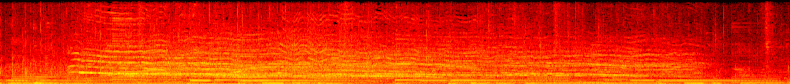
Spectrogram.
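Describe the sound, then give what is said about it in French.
A live concert audience applauds and cheers continuously, a dense wash of clapping with whoops and shouts rising through it, steady and loud for the whole stretch before tapering slightly at the end. “Il y a une nette progression de l'applaudimètre.”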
